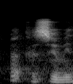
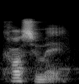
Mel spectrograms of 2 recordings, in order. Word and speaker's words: Kasumi: if Kasumi was her Kasumi that's not how her name is pronounced costume a the costume a wasn't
